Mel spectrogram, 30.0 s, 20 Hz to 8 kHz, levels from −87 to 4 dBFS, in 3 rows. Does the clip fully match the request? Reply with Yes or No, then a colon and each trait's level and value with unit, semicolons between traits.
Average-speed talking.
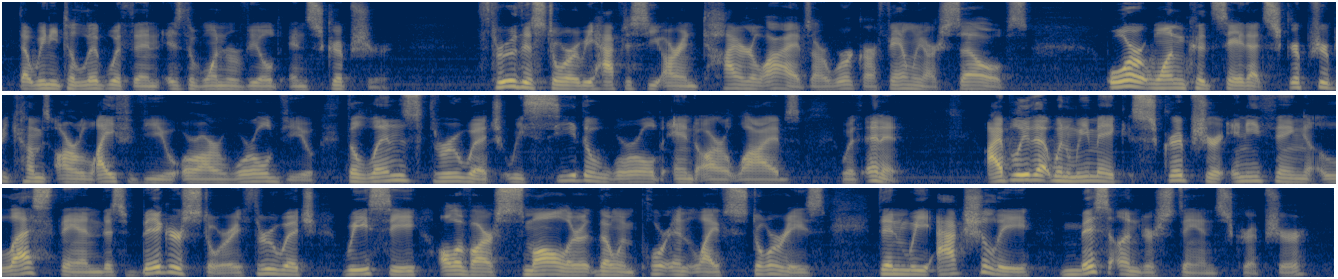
Yes: average, 165 wpm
